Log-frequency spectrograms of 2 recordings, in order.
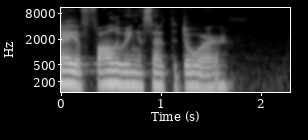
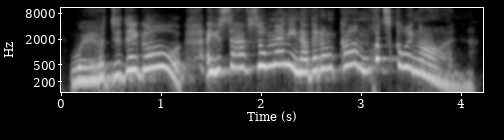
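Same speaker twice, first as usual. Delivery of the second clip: put-on thick Hungarian accent; 11 semitones higher, 4 dB louder than usual. A narrator's reading. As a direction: wail in distress with a heavy Hungarian accent. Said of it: "Hungarian accent".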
